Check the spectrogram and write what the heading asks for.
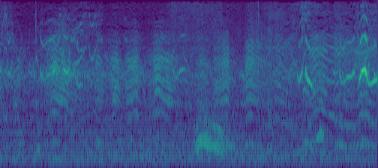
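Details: King penguin (Aptenodytes patagonicus), juvenile calls.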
